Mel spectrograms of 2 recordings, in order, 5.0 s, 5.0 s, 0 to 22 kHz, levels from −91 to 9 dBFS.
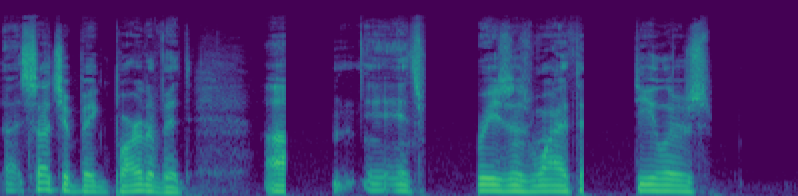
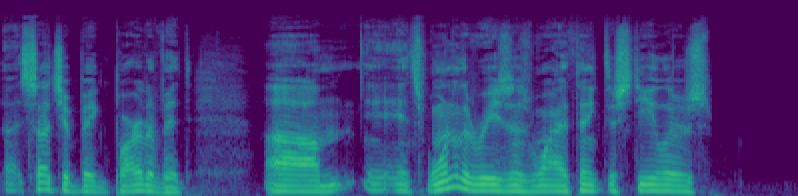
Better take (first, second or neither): second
